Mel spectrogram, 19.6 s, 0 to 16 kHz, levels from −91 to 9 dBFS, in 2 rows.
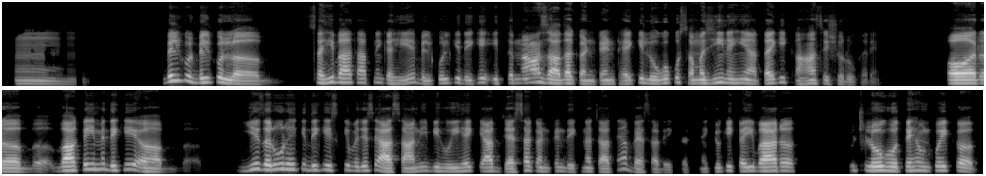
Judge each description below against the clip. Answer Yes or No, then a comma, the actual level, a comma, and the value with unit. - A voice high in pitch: No, medium, 160 Hz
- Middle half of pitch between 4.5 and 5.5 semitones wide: Yes, average, 5.0 semitones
